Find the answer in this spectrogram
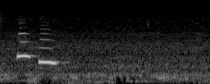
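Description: Two short whistled notes near the start, the second one lower.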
